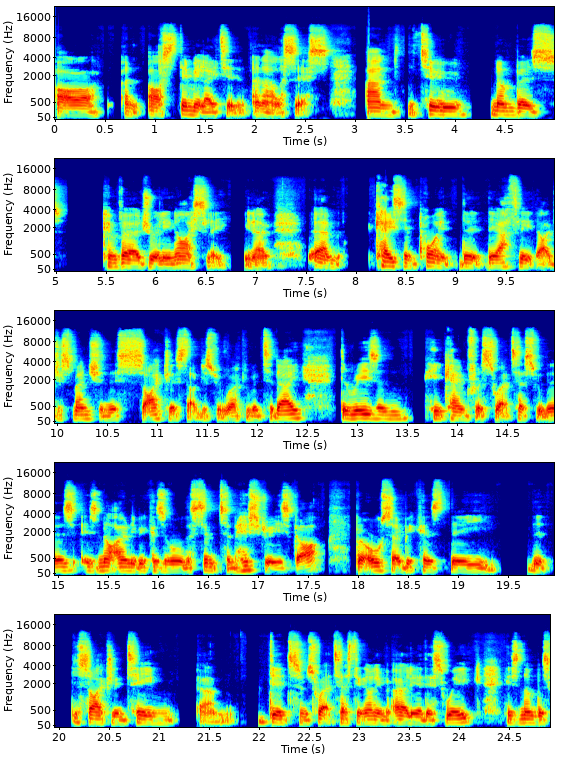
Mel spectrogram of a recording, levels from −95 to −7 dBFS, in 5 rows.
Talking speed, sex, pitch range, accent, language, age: 180 wpm, male, 100-120 Hz, British, English, 20-39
